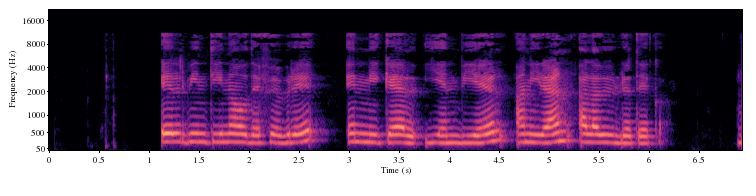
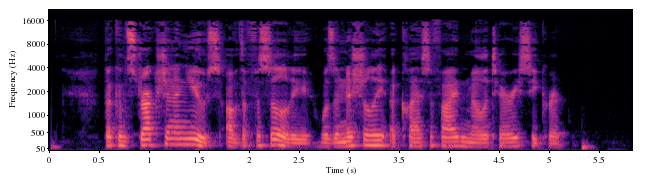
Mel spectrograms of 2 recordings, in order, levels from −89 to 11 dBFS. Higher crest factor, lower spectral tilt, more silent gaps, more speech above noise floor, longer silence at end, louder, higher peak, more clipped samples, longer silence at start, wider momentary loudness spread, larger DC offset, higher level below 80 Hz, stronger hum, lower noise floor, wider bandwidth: about the same, 16 dB vs 18 dB; about the same, -5 dB/octave vs -4 dB/octave; neither; first, 57 dB vs 29 dB; second, 0 s vs 0.4 s; about the same, -18 LUFS vs -19 LUFS; about the same, -2 dBFS vs -2 dBFS; neither; first, 1.15 s vs 0.05 s; second, 7 LU vs 13 LU; neither; second, -70 dBFS vs -54 dBFS; neither; first, -75 dBFS vs -48 dBFS; second, 11.5 kHz vs 16.5 kHz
